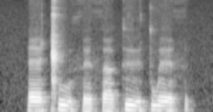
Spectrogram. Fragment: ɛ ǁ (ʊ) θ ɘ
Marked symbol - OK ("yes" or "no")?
no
